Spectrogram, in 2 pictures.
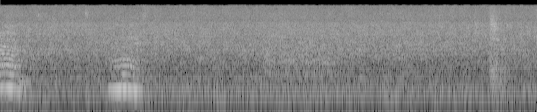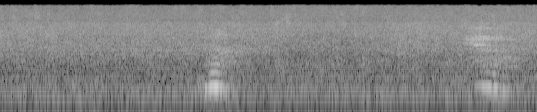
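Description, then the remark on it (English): Cold shower water runs steadily, a constant hiss of spray splashing onto a hard floor and onto feet, broken only by a few brief vocal murmurs. “Even the bit that splashes from the floor onto my feet is so fucking cold.”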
